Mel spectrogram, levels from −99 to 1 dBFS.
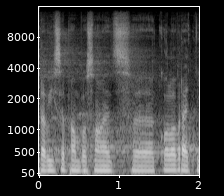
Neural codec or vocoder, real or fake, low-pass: none; real; 14.4 kHz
